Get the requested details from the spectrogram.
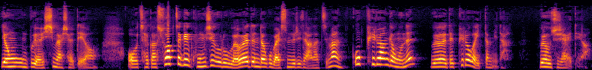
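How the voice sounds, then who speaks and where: A woman teaching English grammar online, repeating each word slowly and patiently. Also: mid-range voice, sing-song, dark tone.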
